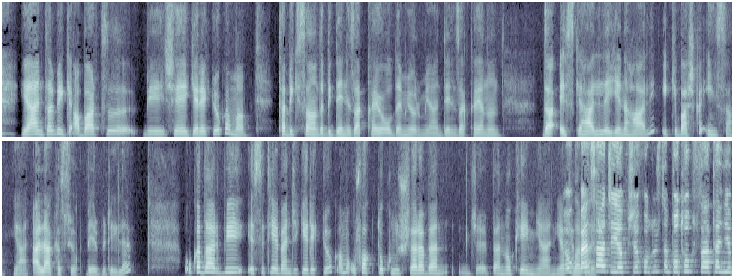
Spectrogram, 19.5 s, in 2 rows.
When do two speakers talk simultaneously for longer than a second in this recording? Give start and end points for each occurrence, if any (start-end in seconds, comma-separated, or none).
none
